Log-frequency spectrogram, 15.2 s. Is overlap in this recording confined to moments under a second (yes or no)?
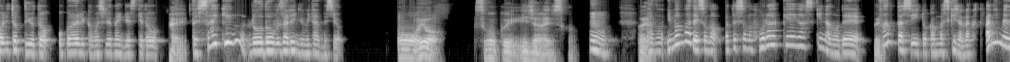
yes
